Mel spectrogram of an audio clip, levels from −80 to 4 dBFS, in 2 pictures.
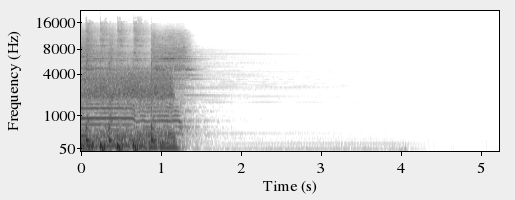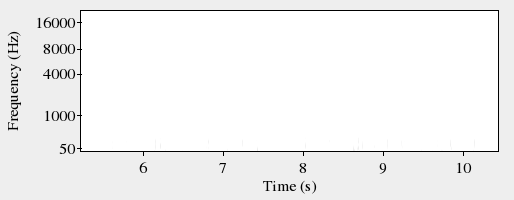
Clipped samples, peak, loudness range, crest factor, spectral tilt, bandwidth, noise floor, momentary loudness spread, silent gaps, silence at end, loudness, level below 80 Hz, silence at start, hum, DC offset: under 0.1%; -2 dBFS; 15 LU; 24 dB; -4 dB/octave; 18.5 kHz; -79 dBFS; 11 LU; none; 9 s; -18 LUFS; -36 dBFS; 0 s; none; under 0.1%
